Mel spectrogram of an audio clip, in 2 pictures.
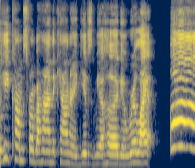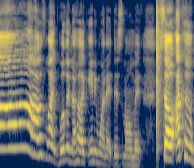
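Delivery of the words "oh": long, high mock-sobbing "oh"; emotional wail. Friends hugged by the gym clerk, overwhelmed wail. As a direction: re-enact a gushing cry during a hug. Overwhelmed group hug at counter.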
